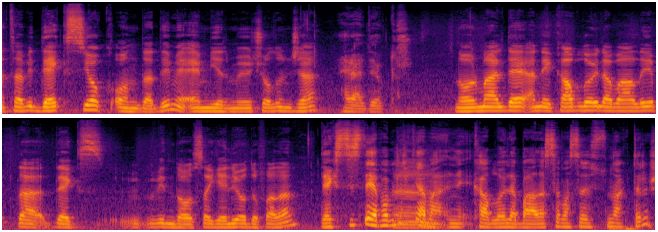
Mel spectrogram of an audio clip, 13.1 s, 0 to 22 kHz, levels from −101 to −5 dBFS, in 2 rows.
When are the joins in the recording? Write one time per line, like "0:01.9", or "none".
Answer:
0:11.2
